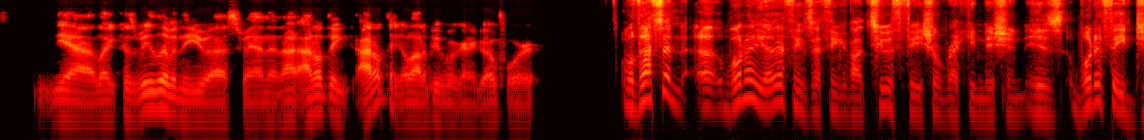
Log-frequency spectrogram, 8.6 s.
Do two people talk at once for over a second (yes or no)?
no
